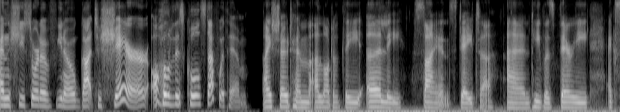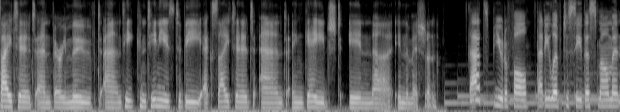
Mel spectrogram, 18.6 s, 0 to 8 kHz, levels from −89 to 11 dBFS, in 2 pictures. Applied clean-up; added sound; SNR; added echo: none; none; none; none.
